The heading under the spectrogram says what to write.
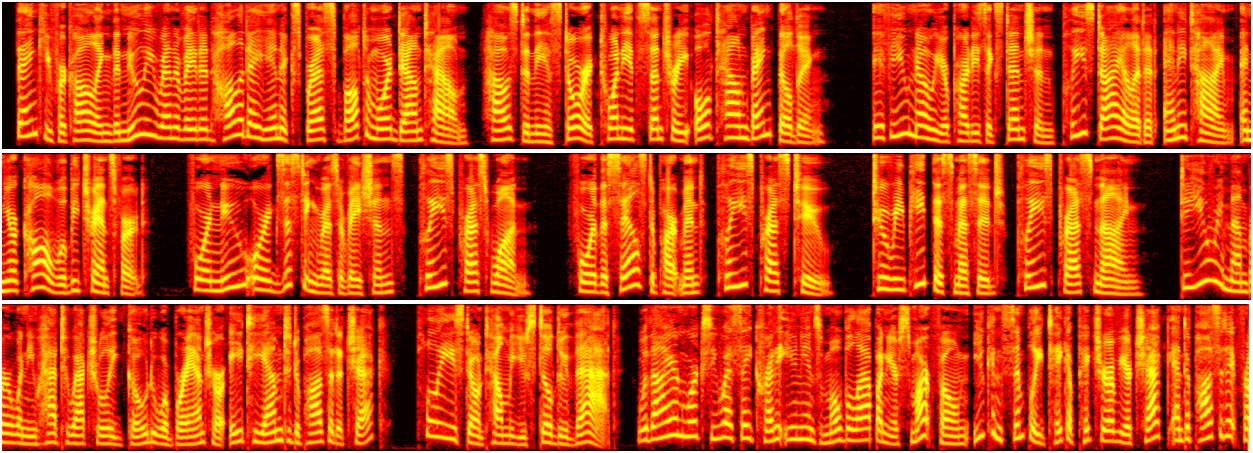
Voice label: american voice telephone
